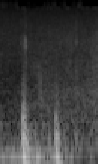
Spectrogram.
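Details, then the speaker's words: Doctor listens with a stethoscope to a boy's heart at a checkup: one crisp lub-dub heartbeat, clean with no extra noise, judged to sound great; normal heart sounds. "I listened your heart and lungs with it let's listen here your heart sounds great"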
